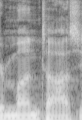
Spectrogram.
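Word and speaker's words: Montás: If you hear Montas and you think we're pronouncing incorrectly, it's actually the correct pronunciation of his name.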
